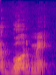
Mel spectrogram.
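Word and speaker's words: gourmet: एपिक्योरियन correct word लिखा था गोरमे। हाँ, टी साइलेंट था।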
